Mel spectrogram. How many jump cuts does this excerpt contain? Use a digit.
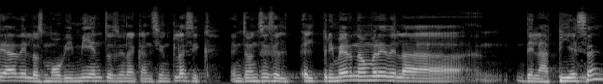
1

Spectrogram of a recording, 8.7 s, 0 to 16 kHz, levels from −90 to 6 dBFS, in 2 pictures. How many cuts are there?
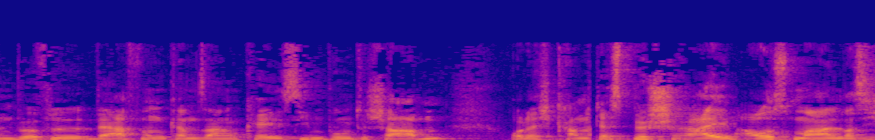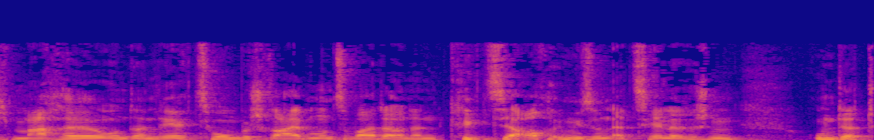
3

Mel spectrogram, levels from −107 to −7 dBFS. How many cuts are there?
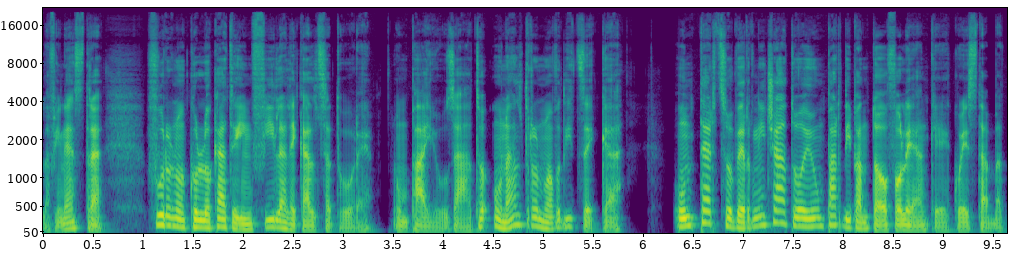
0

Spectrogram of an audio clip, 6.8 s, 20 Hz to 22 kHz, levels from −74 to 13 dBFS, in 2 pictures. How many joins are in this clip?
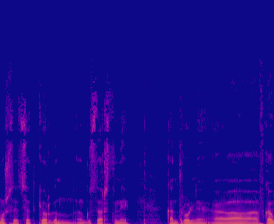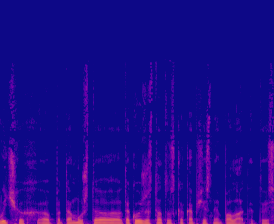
0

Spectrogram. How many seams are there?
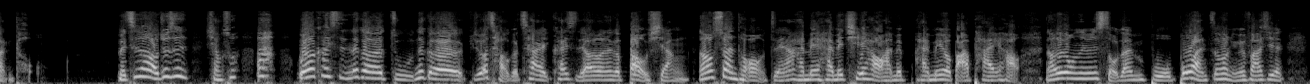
1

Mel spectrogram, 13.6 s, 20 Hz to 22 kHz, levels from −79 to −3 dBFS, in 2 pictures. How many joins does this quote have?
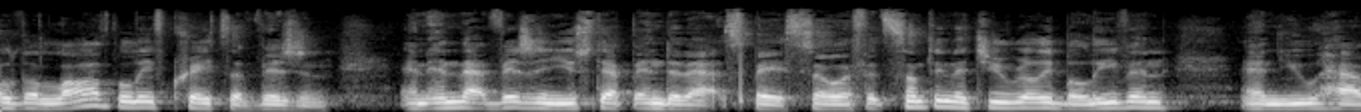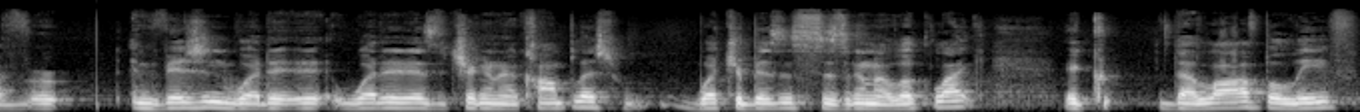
0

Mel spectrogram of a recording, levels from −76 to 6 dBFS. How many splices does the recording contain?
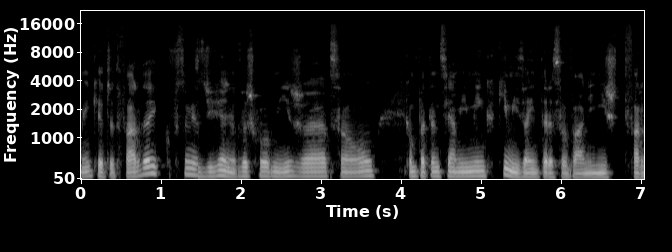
5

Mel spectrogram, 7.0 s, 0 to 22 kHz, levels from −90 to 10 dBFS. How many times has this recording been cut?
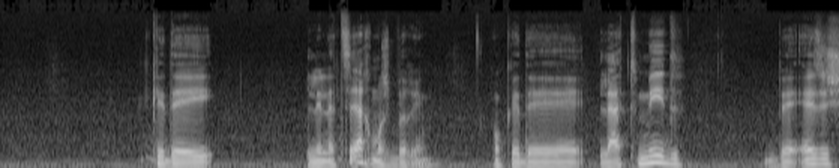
2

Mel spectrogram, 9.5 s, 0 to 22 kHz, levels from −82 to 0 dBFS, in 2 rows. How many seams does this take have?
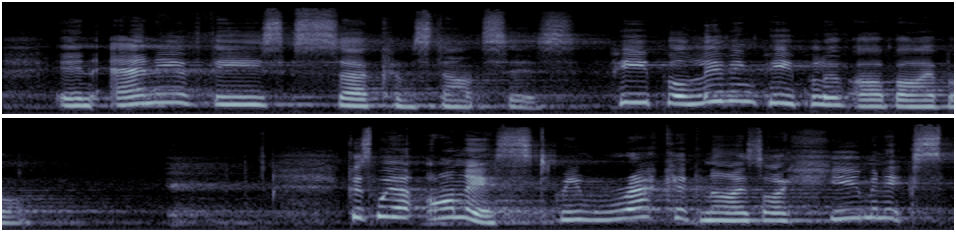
4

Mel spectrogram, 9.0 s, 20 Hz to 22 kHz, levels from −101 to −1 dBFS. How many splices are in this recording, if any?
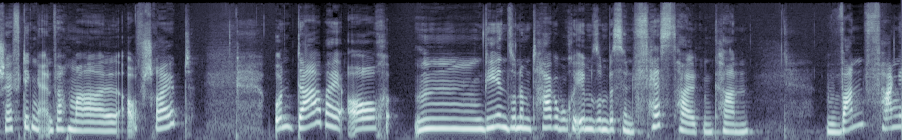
0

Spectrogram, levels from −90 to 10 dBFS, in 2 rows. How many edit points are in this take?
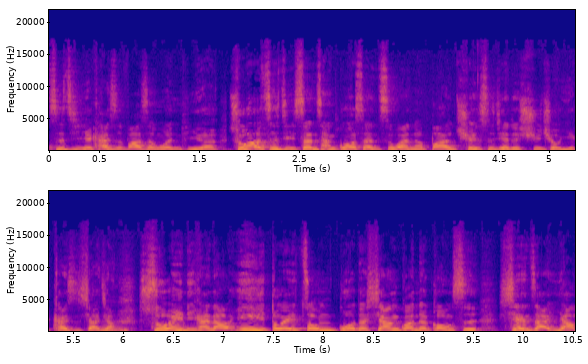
1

